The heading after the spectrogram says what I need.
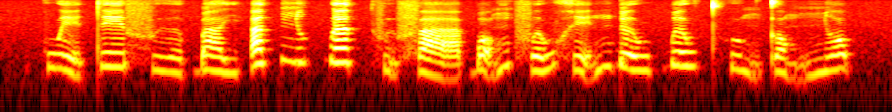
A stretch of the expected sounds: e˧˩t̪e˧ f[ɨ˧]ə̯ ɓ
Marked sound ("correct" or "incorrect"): incorrect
